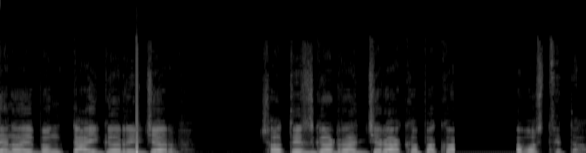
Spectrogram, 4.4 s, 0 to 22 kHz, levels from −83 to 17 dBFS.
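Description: At 1.02 s there's a single hard bang, the invalid numbers at full scale fault. Some calculation in the chain blew up into infinite or invalid values, and those got pinned to the largest positive or negative value. The whole processing block sat flat at one extreme value, far beyond the speech peaks, but it's so short, around 5 ms, which fits a 256-sample block, that the pop at its start and the one at its end merge into one sharp crack over the speech.

Then from 3.41 s to 3.88 s the speech just drops out, roughly half a second gone, and what's left is a low mains hum sitting something like 40 dB under the normal level. That's an audio dropout to a faint residue. The cut is abrupt on both sides, nothing like a natural pause or fade. The likely story is that the source signal went missing while everything downstream stayed live, so the open input's hum is all that comes through.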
